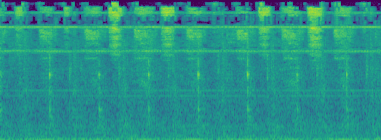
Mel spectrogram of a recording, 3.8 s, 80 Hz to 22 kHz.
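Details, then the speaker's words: 2023 Mini Cooper JCW with reported suspension noise, heard through Ruid-car listening equipment: light sharp clicks about twice a second over a low steady hum; suspension knock. "Esse carro aqui chegou pra gente aqui com relato barulho de suspensão. Então a gente já está utilizando aqui o equipamento ridicar se a de fato barulhinho a gente já consegue identificar aqui, ó, um ruído."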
